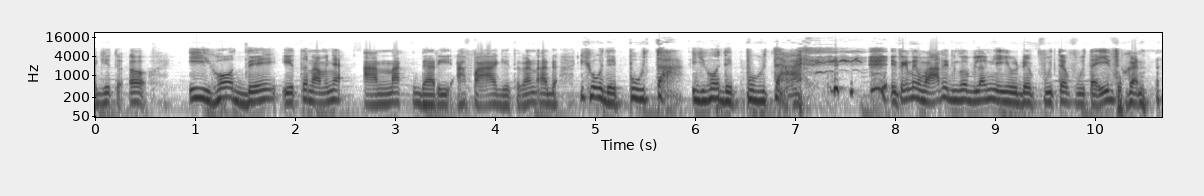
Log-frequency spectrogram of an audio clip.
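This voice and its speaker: A man's voice: medium pitch, fairly bright tone. A young man with hosting a casual solo podcast, rambling, restarting sentences and laughing often. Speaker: podcast host.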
